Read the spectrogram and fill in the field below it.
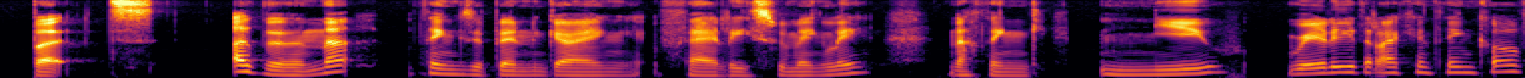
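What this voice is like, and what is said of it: Voice sounds unwell. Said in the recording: “You might be able to hear it in my voice, but I have not been the wellest of people”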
